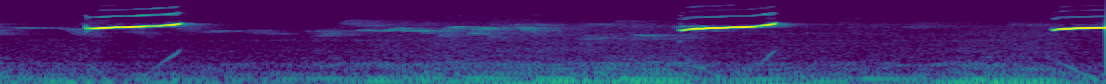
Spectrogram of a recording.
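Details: Female Oriental magpie-robin calling to draw in males, a lure recording for trapping: three loud, pure, upward-sliding whistles, each about half a second long and spaced a few seconds apart, over a steady low hum.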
